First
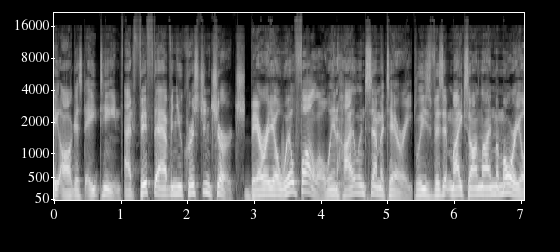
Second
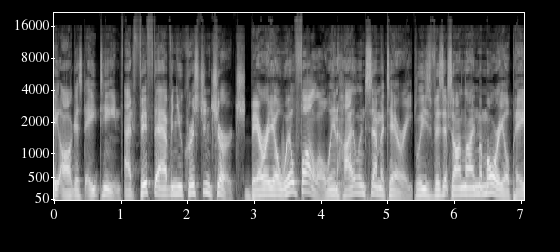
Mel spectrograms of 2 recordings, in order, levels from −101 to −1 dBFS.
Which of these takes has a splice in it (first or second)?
second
